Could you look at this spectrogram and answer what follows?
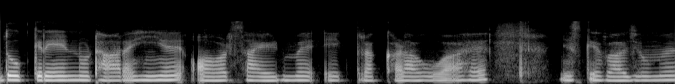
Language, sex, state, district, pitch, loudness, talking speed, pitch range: Hindi, female, Haryana, Charkhi Dadri, 190 Hz, -19 LUFS, 140 wpm, 180-195 Hz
